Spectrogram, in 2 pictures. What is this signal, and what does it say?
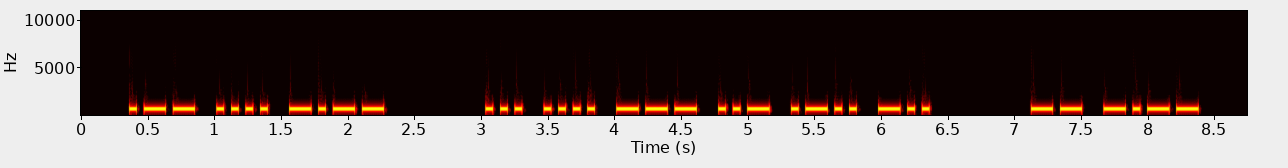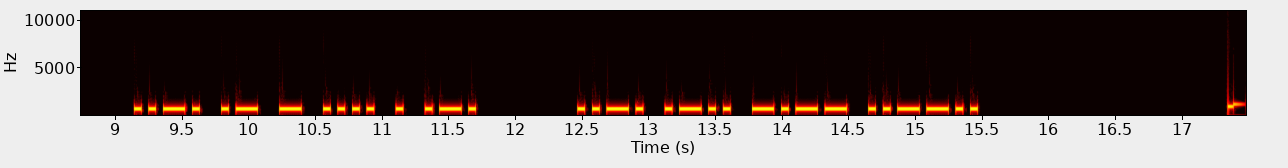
Morse code, heard as a keyed tone, about 22 wpm, 700 Hz. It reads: WHY SHOULD MY FATHER FLY?
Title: 2x Word-Spacing - Sentences from Top 500 Words - 22wpm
